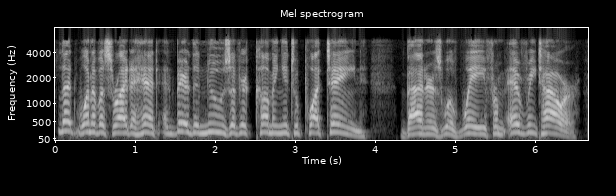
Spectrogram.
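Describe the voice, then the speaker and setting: A fervent, devoted knight, as a male narrator acts him out in a fantasy audiobook. His voice is lifted high and exclamatory, ringing with devotion to his king. The recording is close and slightly dull. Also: normal speed, dry recording, close to an everyday voice. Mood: eager devotion. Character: excited young knights hailing their lost king, loud, fervent.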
